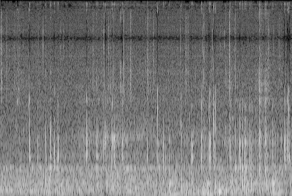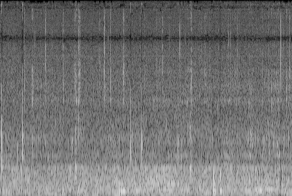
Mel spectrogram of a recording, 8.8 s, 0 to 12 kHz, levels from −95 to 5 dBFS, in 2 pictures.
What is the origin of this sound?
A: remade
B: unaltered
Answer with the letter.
B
